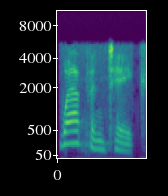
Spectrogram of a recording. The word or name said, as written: wapentake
